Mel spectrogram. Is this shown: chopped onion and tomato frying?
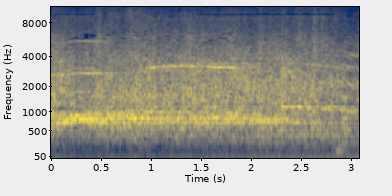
no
